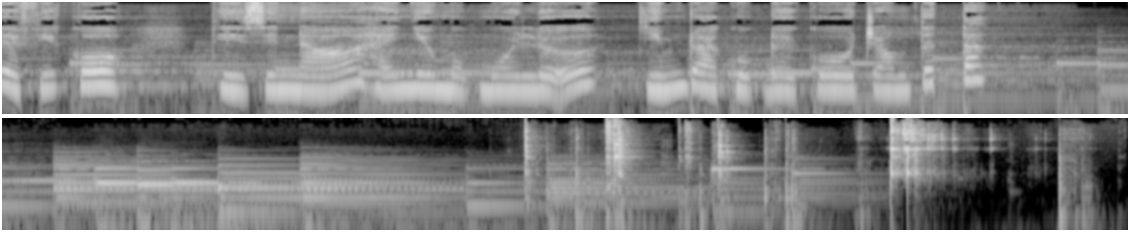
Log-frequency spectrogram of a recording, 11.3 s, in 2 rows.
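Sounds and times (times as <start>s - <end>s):
speech: 0.0s - 5.0s
pans clinking while rummaging for a pan: 8.3s - 11.1s.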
